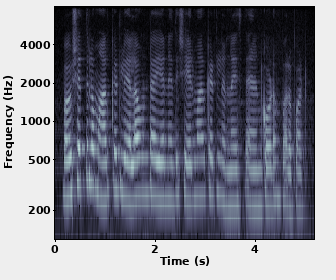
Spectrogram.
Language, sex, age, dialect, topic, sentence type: Telugu, female, 60-100, Utterandhra, banking, statement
